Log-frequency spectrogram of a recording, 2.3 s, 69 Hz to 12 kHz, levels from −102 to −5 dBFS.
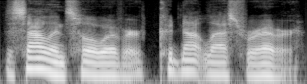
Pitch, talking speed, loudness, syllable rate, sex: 130 Hz, 180 wpm, -17 LUFS, 6.2 syllables/s, male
